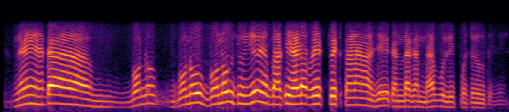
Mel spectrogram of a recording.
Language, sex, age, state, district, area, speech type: Odia, male, 45-60, Odisha, Nuapada, urban, conversation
